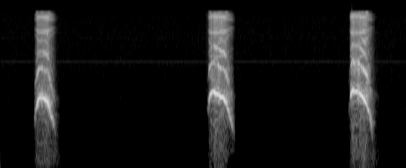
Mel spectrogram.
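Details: Mountain lion giving three short, high whistled chirps, each arching up then dropping, spaced about two to three seconds apart against a silent background.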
